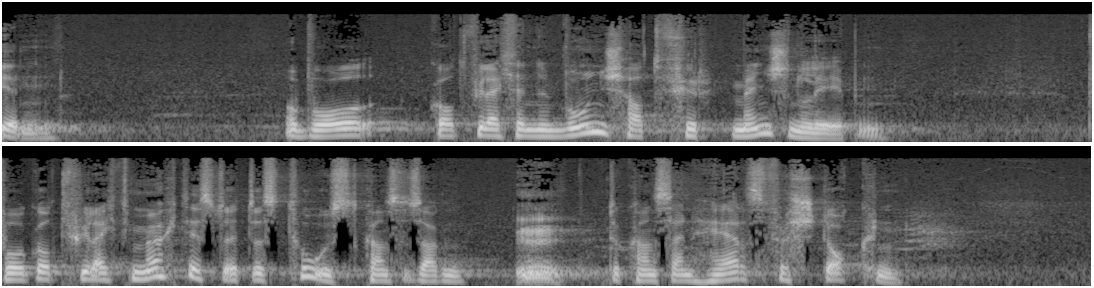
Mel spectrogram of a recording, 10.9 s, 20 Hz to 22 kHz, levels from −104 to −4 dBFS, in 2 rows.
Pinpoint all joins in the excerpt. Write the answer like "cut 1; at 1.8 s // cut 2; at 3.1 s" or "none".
none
